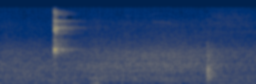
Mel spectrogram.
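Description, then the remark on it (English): Glasses of rum clink together in a toast: one bright, ringing clink that fades quickly, followed by a softer second knock a moment later. “Jeff has already gotten to get the glasses. And so now we have some nice rum poured here. So we're gonna cheers here.”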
